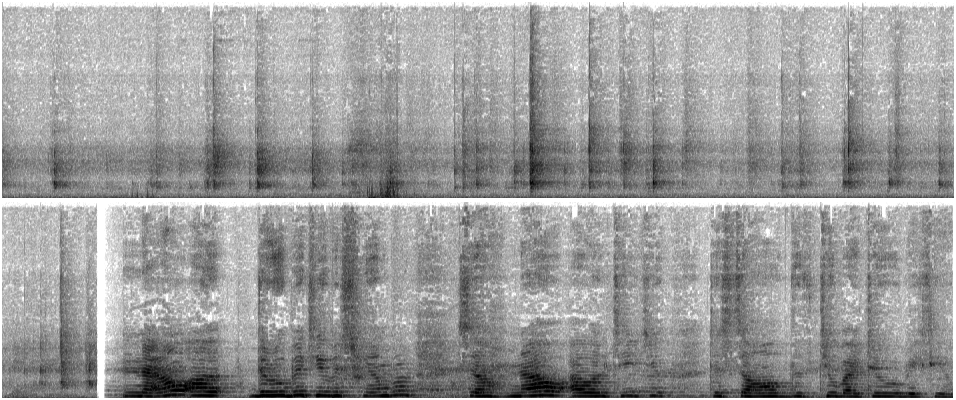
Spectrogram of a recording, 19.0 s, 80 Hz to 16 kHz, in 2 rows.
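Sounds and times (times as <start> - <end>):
puzzle cube plastic clicks: 4.5 - 10.4.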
